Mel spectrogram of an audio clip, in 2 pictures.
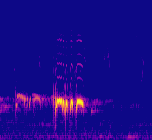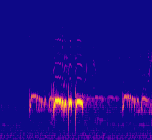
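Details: Zebra dove of a local strain, loud and in full song, used to get lazy birds singing. Two phrases about three seconds apart, each a soft lead-in followed by a loud, rapid bubbling coo cluster.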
